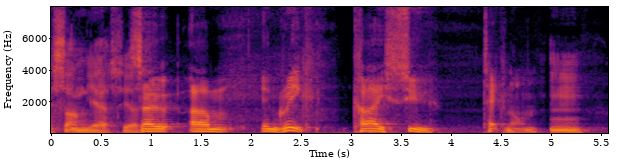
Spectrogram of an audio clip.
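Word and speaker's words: καὶ σὺ τέκνον: So in Greek, kai su teknon, or perhaps at this stage it would have been pronounced kesu teknon, rather as modern Greeks do, means literally and you son.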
